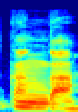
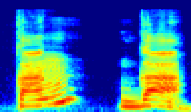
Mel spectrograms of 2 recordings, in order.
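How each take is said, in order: First: Said in the usual way. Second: कंगा as long rising "kang", pause, "gaa"; split syllables. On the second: Shown as a demonstration. Teacher breaking down कंगा for learners, split syllables. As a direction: stretch कंगा into two separate syllables. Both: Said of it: "तो मिलके बन जाएगा".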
